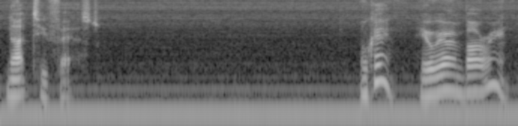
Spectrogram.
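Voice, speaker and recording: A man's voice: on the high side, expressive, measured pace, fairly bright tone. Man casually narrating a flight sim, faint hum. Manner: informal, thinking aloud while flying. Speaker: flight simulator streamer acting as pilot. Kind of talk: casual running commentary on a simulated flight.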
